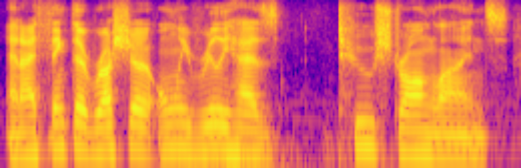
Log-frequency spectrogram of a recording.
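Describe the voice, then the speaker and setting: A man's voice: mid-range voice, steady tone, a little slow, sharp tone, smooth. Opinionated man on sports talk radio. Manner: opinionated, talks in firm predictions. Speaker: sports talk show panelist. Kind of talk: roundtable sports commentary. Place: radio studio.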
